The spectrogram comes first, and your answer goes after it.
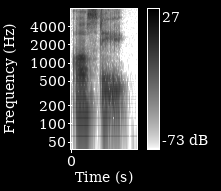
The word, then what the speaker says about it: Aste: Aste, even though it's pronounced Osti.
